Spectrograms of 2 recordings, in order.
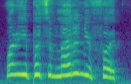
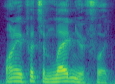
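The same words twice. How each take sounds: First: Far higher and louder, a sneering squeaky taunt; mock him in a shrill-high teasing voice. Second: Said in the usual way. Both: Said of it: "his voice high and mocking".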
